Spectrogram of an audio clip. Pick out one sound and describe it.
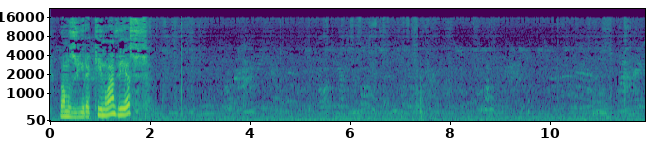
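Thread rasps softly as it is pulled through cloth.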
